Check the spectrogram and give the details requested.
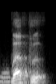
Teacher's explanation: Ba sukun bacaan qalqalah dibaca memantul ditampakkan pantulannya.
